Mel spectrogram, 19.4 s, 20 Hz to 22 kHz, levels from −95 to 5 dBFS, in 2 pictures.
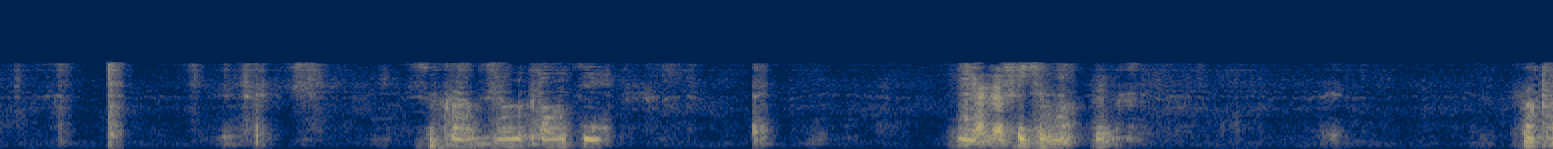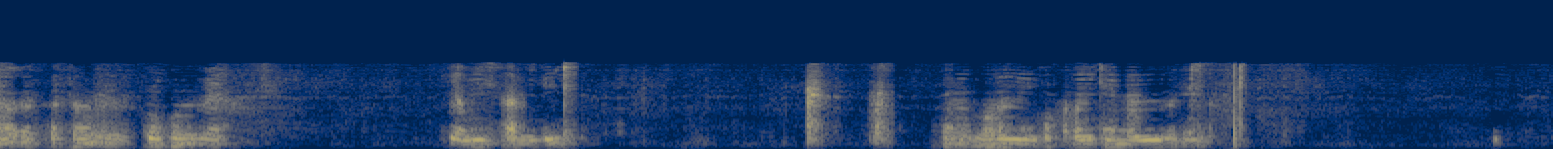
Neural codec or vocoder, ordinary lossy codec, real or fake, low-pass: codec, 44.1 kHz, 1.7 kbps, Pupu-Codec; AAC, 16 kbps; fake; 7.2 kHz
